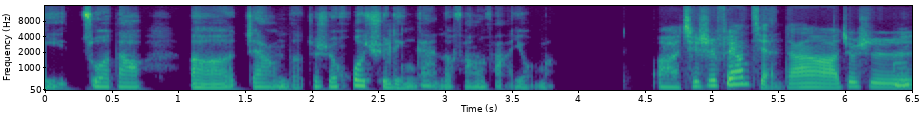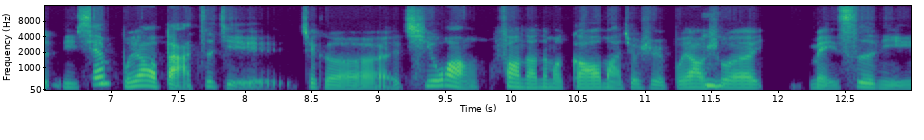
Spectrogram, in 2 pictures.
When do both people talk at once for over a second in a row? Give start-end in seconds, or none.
none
